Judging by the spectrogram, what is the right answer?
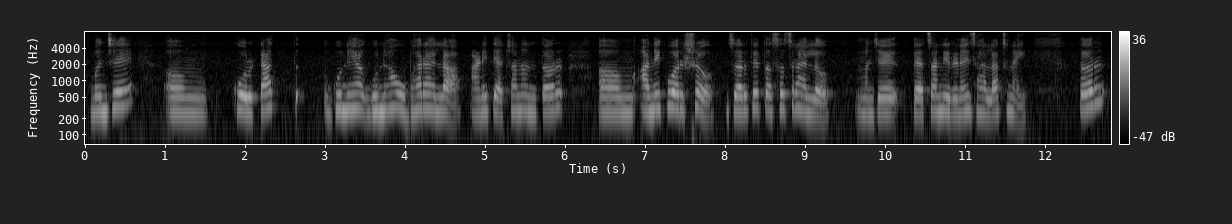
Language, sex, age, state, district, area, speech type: Marathi, female, 45-60, Maharashtra, Pune, urban, spontaneous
